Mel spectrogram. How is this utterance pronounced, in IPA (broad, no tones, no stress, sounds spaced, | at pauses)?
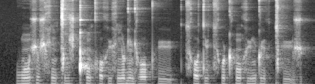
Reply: β ũ ʃ y ʒ x ĩ ǀ i ʒ ǃʰ ũ kʰ o x y x ĩ u̯ ɖ ĩ ɖʱ o pʰ y | t͡sʰ o t y t͡sʰ u ʈʰ ũ x y ŋ ʈ y θ ǀʰ y ʒ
